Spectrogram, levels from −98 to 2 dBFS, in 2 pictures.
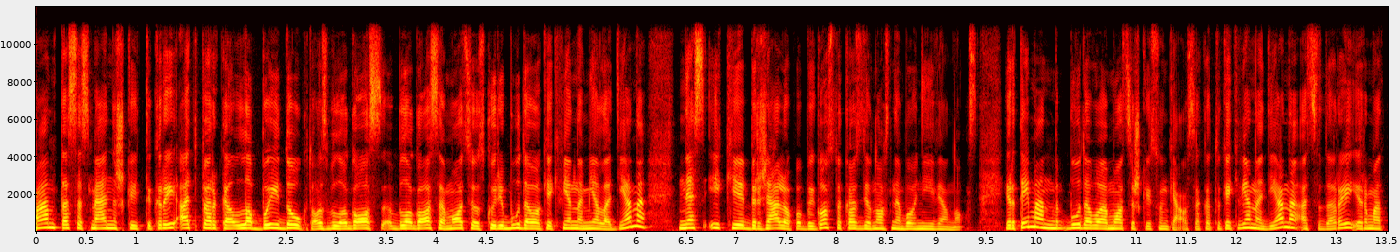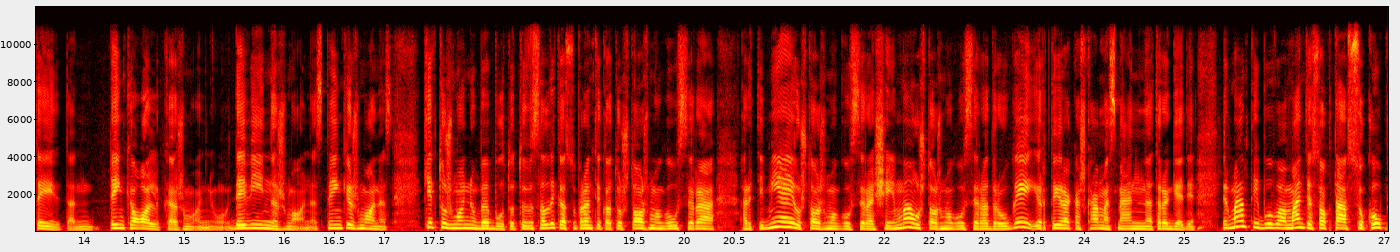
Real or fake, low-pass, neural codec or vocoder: real; 10.8 kHz; none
